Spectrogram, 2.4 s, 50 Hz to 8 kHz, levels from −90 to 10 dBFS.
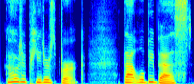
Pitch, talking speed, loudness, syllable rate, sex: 245 Hz, 175 wpm, -18 LUFS, 4.9 syllables/s, female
